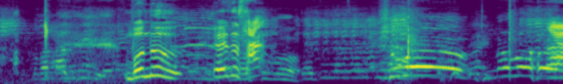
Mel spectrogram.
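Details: Goat kept at home in a village, bleating: several wavering, nasal bleats with arched, stacked harmonics, some rising then falling, mixed with people talking close by.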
